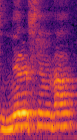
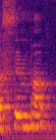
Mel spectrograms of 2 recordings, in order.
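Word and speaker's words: Narasimha: India not a singer nobody says Sing symbol it's nirasimha not a simha and have you ever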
